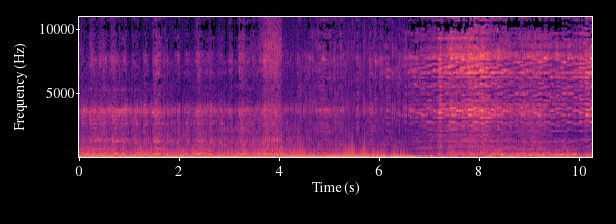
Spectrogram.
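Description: Electronic dance music with a heavy, steady bass, played very loud over a large carnival sound system ("sound horeg").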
